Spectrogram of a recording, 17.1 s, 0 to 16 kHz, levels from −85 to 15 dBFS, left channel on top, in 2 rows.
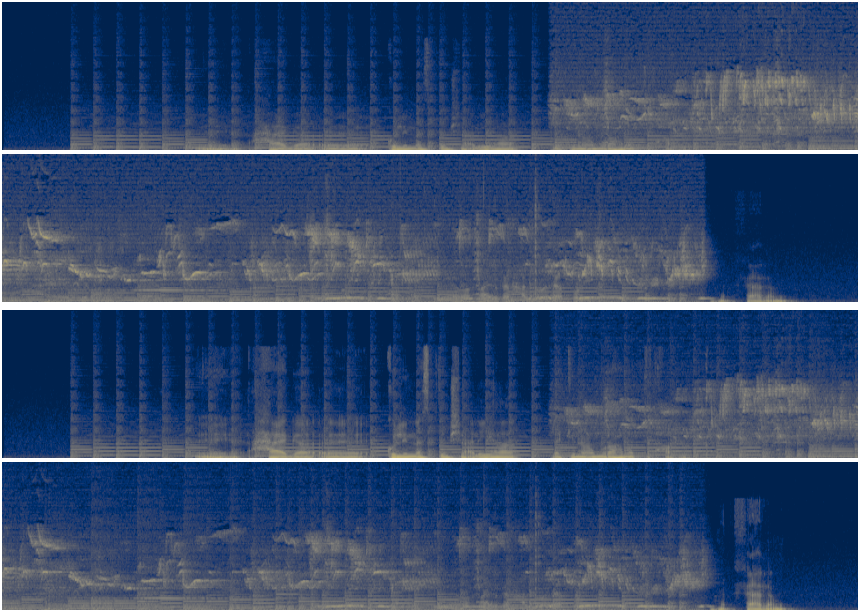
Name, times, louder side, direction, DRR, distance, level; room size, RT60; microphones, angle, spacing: sound 1, 0.7-15.4, right 1 dB, 10° right, 0.4 m, -36 dB
voice 1, 1.9-5.1 5.5-6.9 15.6-16.4, right 6 dB, 75° right, 0.3 m, -23 dB
sound 2, 5.5-15.6, left 4 dB, 30° left, 0.8 m, -28 dB
voice 2, 7.9-8.5 8.8-14.5, left 4 dB, 70° left, 0.7 m, -40 dB
6.7 x 5.7 x 4.0 m
head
